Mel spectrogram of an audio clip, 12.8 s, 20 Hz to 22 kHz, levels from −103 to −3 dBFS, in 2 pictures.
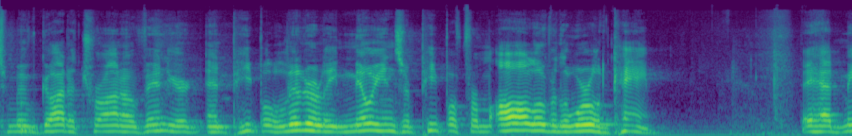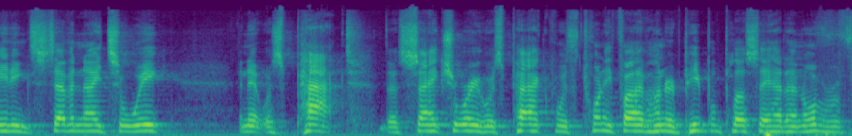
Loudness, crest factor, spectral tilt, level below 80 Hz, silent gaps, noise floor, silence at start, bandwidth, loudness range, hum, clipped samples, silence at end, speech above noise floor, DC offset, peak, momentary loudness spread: -26 LUFS; 20 dB; -5 dB/octave; -46 dBFS; none; -53 dBFS; 0 s; 17 kHz; 4 LU; none; under 0.1%; 0 s; 28 dB; under 0.1%; -6 dBFS; 10 LU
